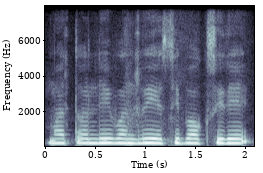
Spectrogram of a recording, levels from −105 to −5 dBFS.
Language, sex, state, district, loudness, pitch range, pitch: Kannada, female, Karnataka, Bidar, -13 LUFS, 240-250 Hz, 245 Hz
